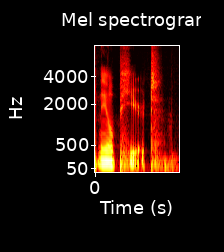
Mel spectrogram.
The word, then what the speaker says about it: Peart: It's pronounced Neil Peart.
